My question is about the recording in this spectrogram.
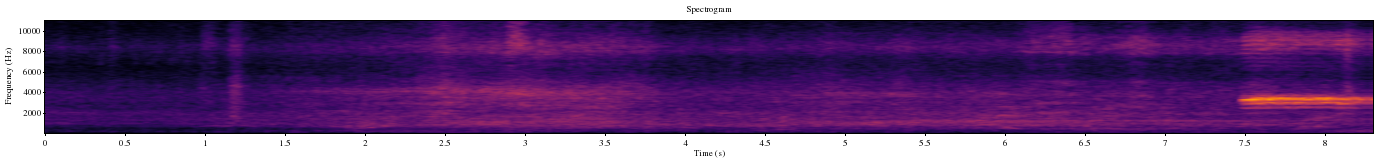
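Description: Street traffic going by, growing louder as a vehicle draws near, then a short vehicle horn beep near the end.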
